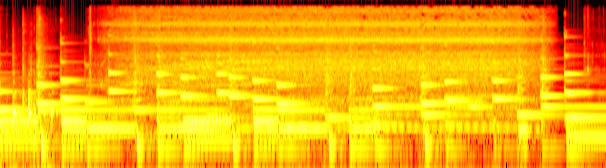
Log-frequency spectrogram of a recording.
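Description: Instrumental children's music, with a kitchen blender running over it from about a second in until it cuts off shortly before the end.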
